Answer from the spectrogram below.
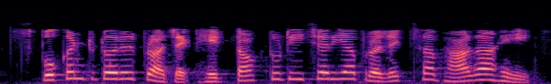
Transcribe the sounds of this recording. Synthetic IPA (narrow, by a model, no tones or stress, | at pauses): spokəɳʈuʈoɾəlpɾɔd͡ʑek̚ʈɦeʈɔk̚ʈuʈit͡ɕəɾjapɾɔd͡ʑek̚ʈt͡sabʱaɡaɦe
